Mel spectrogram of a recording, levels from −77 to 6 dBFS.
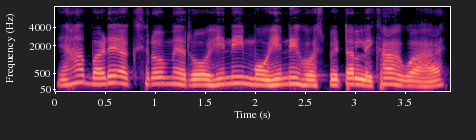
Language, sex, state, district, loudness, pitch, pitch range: Hindi, male, Jharkhand, Ranchi, -14 LUFS, 160 Hz, 150-175 Hz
